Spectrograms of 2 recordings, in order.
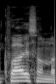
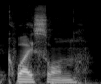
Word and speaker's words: Quaison: Och där om vi ska gå över till Quaison då, eller Quaison, eh, beroende på eh, hur man väljer att uttala det.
